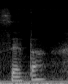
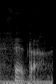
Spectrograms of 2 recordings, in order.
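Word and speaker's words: zeta: lot of other countries, you just read the letter Z as an S, same sound, basically as an S. Um which is why we pronounce it like just seta.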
